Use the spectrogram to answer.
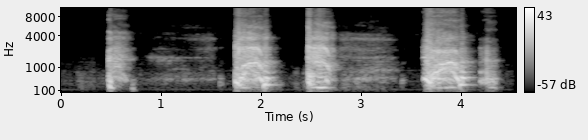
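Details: Four harsh, loud coughs with a short trailing hack, spaced over a few seconds, from an adult with a severe ongoing cough that has upset digestion; repeated wet-sounding cough.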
